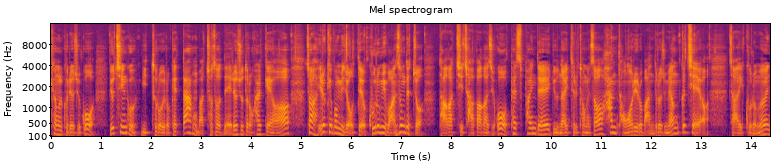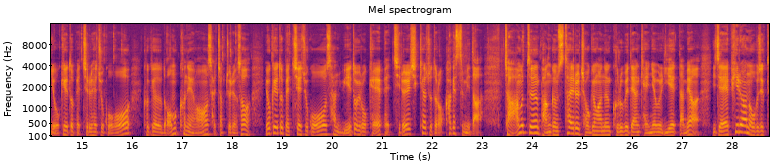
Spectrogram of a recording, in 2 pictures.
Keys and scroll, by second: 0.6 F1, 4.4 super+y, 5.6 Escape, 5.9 v, 9.1 F1, 10.4 F1, 12.7 space, 15.3 space, 23.1 super+0, 24.3 F1, 26.7 F1.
